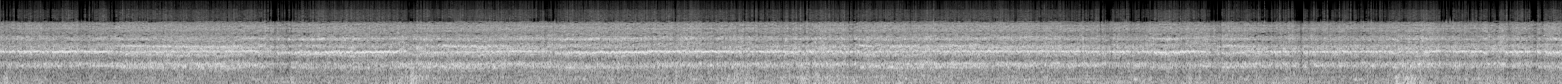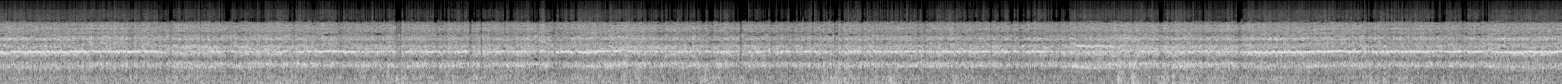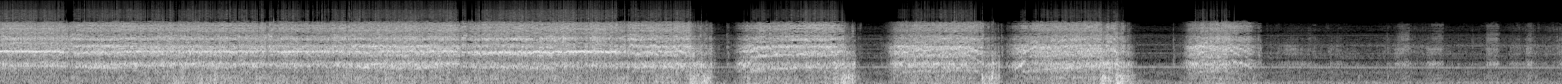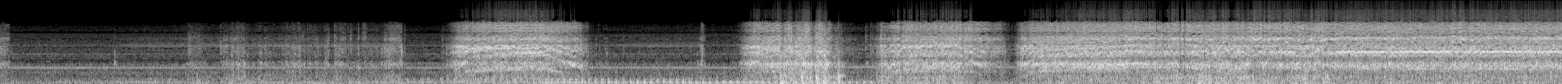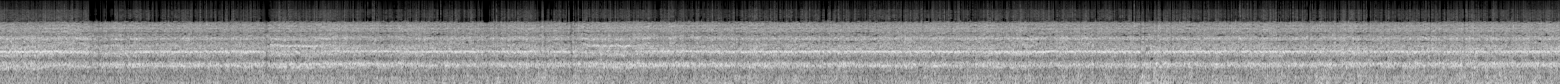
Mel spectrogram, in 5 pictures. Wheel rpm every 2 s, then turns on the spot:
230, 220, 220, 230, 230, 230, 230, 240, 220, 230, 230, 230, 230, 230, 230, 230, 230, 230, 220, 150, 110, 80, 20, 10, 10, 30, 80, 80, 110, 200, 210, 220, 220, 230, 230, 230, 230, 230, 230.
44-50 52-54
